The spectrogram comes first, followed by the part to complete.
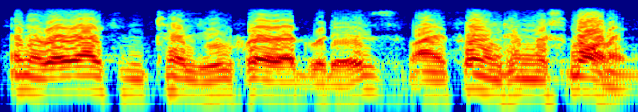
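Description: A man's voice: deep voice, brisk, lo-fi sound. An actor playing a ruthless, possessive husband and doting father in a 1950s radio drama, formal and controlling, on an old broadcast recording. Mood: cool, needling.

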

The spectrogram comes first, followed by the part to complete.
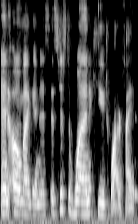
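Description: A woman author being interviewed, telling stories with enthusiasm and lively jumps in pitch. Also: moderate pace, crowd noise, low-quality recording. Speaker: author guest. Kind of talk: casual interview chat.

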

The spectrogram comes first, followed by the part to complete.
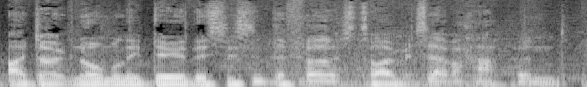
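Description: A man's voice: deep voice, steady tone, fast, vocal fry, a little mellow, faint music behind. A man voicing a humiliated, sensitive stranded cargo ship, speaking hesitantly and earnestly in a mock radio interview. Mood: apologetic.

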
